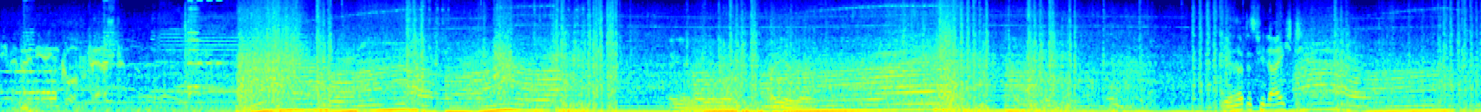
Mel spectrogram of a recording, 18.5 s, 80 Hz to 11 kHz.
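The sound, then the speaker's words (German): Rally car engine in a racing video game demo on Xbox 360, driving over a mountain: a steady revving drone that keeps swelling and dipping in pitch, with voices talking over it throughout. “Ihr hört es vielleicht, wir versuchen hier gerade mal heil über den Berg zu kommen. Mit der Demo-Version von Colin McRae Dirt für die Xbox 360”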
